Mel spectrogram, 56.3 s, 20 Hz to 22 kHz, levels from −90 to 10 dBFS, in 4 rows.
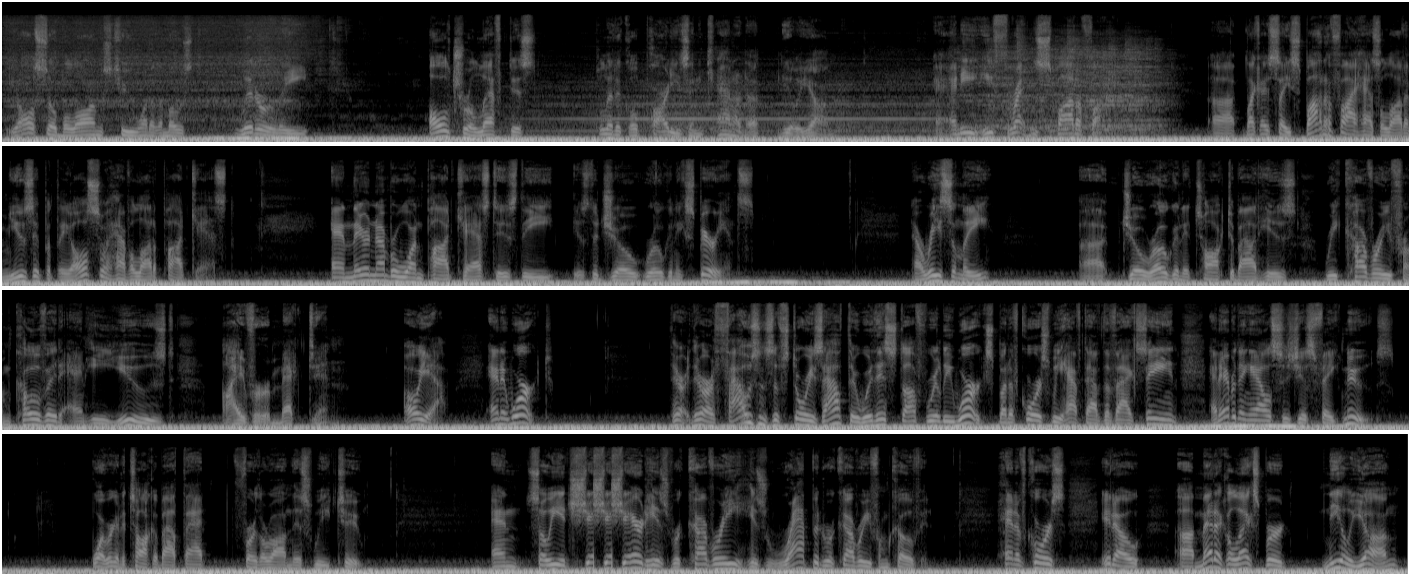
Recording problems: low rumble; loud; throughout; 8 dB below the speech
household noises; noticeable; until 12 s; 10 dB below the speech
audio stuttering; at 48 s

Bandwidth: 14.5 kHz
